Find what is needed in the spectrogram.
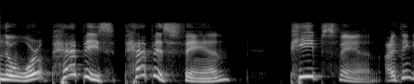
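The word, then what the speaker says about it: Pepys: I say peeps fan because I think it's Samuel Peeps and I think the name of Samuel peeps is pronounced peeps so correct me if I'm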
